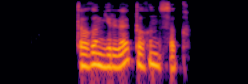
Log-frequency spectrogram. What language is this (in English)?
Bashkir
